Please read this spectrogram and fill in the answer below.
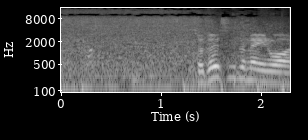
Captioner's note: water rushing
